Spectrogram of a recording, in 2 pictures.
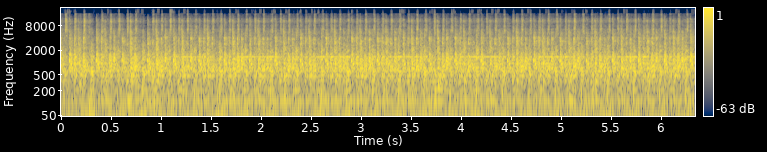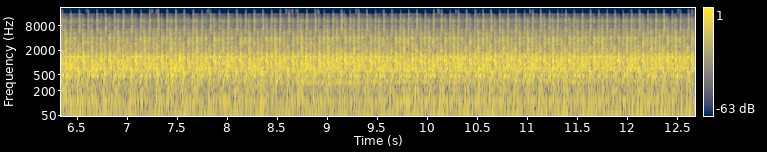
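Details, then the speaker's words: D9H dozer diesel at heavy idle with a hard rattling knock about four per second over the low rumble; bad knock at idle, cause unknown. "Do you want to hear this thing rattle? It rattles bad."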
